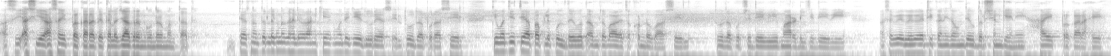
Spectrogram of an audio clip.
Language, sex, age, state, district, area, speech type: Marathi, male, 18-30, Maharashtra, Osmanabad, rural, spontaneous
